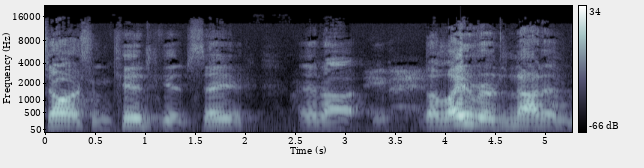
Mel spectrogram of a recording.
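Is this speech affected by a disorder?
Yes: cerebral palsy; oxygen loss at birth, cord around neck, delayed development, diagnosed at 18 months, Kennedy Krieger.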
